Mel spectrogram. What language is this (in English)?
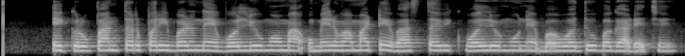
Gujarati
